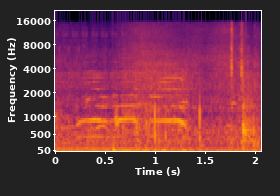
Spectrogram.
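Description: Shouting voices over wind on the microphone. Near the end a paintball marker starts firing rapid shots, a fast run of sharp cracks.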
